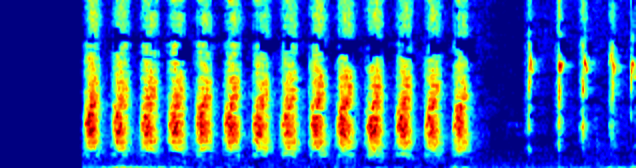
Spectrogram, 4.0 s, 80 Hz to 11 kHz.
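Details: Long-tailed shrike kept by songbird hobbyists, singing borrowed phrases in its 2020 contest material: a loud series of about fourteen harsh, buzzy notes at an even pace, then a short pause and a few thinner clicks.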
